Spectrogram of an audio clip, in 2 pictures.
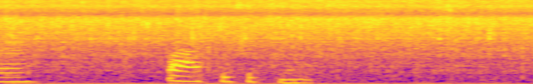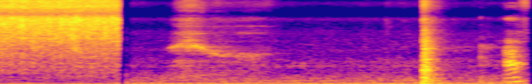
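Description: Seasoned pork chops sauté in a pan over a little below medium heat, giving a close, steady sizzle beneath a spoken voice, then the frying drops away into quieter clatter and a sharp knock.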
